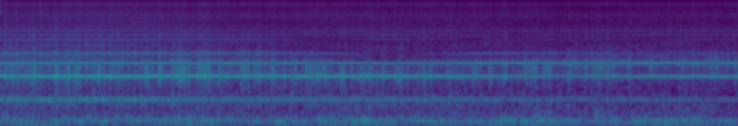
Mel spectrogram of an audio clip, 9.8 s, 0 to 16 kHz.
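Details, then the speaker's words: Bluetooth module and amplifier module both fed from one 12 V supply: a steady high-pitched whine with hiss persists even at minimum volume (0), power-supply interference noise; the fix is building an isolated 5 V supply. "a pesar de que estamos en el mínimo volumen como ven 0 0 puedo subir o bajar con el control que ya incluye este tipo de módulos igualmente se escucha esa interferencia"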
